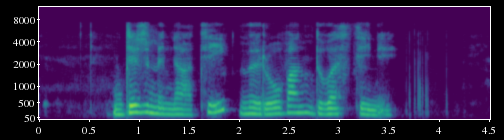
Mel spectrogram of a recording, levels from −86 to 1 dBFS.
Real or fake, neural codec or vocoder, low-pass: fake; codec, 16 kHz, 4 kbps, FunCodec, trained on LibriTTS, 50 frames a second; 7.2 kHz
